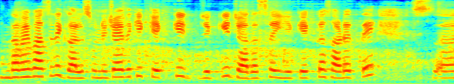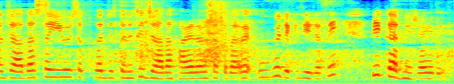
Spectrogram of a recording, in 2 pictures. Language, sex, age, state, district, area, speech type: Dogri, female, 30-45, Jammu and Kashmir, Reasi, rural, spontaneous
